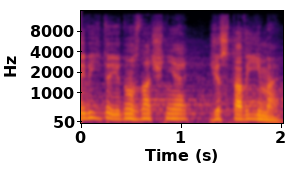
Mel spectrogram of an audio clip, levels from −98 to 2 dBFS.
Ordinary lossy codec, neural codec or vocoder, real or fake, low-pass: AAC, 96 kbps; none; real; 14.4 kHz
